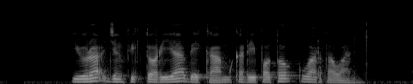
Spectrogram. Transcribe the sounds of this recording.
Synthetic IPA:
juɾaʔd͡ʒɨŋfik̚t̪ɔɾiabekamkɨrdipɔt̪ɔkuwart̪awan

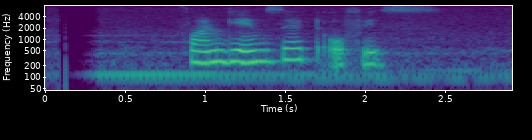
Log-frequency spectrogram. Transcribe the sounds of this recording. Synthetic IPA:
fʌ̃nɡẽːmsɛʈʰɔ̰ːfɪs

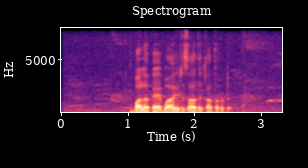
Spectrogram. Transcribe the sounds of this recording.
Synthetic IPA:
balɐpæːbaːɦiɾəsaɦɐd̪əkat̪ɐɾəʈə̥

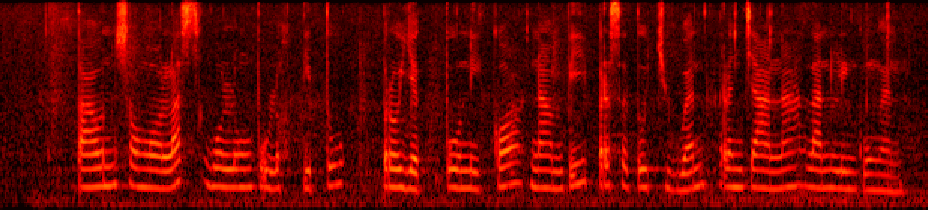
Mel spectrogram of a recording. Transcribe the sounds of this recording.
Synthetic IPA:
t̪aʊnsɔŋolaswolʊŋpulʊhkit̪u | pɾojɛk̚t̪̚punikɔnampipərsət̪ud̥ʒ̥uanrəɲt͡ʃanalanliŋkuŋan

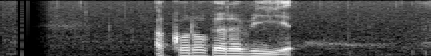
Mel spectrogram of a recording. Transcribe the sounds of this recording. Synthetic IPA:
akuɾukəɾəʋiːjə

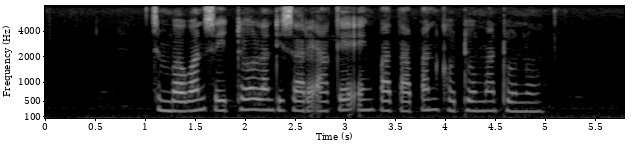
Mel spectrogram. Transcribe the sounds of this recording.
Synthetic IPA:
d̥ʒ̥ə̤mbawansiɖ̪̥ɔ̤land̪̥i̤saɾḛʔakeʔɪŋpat̪apanɡ̥ɔ̤ɖ̪̥ɔ̤maɖ̥ɔ̤nɔ

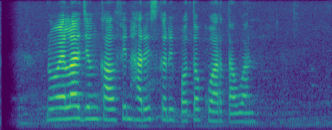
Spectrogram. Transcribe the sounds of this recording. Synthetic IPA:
nɔwelad͡ʒɨŋkalfinɦaɾɪskɨrdipɔt̪ɔkuwart̪awan

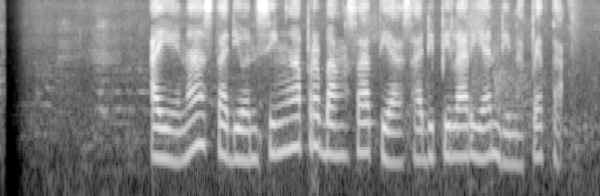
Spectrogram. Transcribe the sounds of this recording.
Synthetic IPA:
ʔajenast̪adiɔnsiŋapərbaŋsat̪iasadipilaɾiandinapɛt̪a

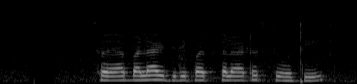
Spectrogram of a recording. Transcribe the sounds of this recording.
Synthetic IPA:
sɐd̪aːbɐlaːid͡ʒɾipɐt̪kɐlaːʈɐst̪uːt̪i

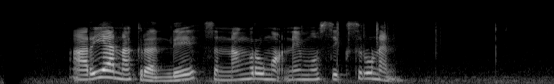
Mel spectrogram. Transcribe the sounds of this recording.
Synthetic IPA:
ʔaɾianaɡ̥ɾand̪esənəŋruŋɔ̰ʔnemusɪk̚sɾunɛn

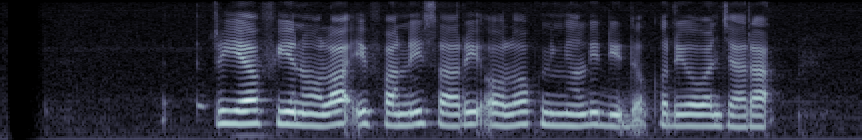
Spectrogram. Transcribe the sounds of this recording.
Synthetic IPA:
riafinolaʔifanisaɾiʔɔlɔk̚niŋalididɔ̰kɔrdiwawaɲt͡ʃaɾa

